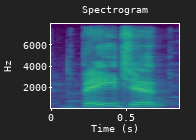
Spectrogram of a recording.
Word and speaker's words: Bagent: Bagent, which rhymes with agent, the undrafted rookie out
